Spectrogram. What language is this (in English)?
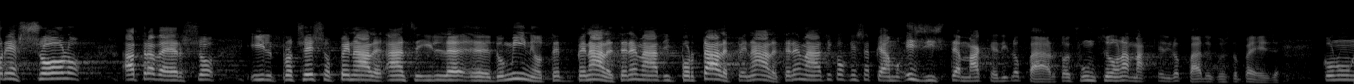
Italian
